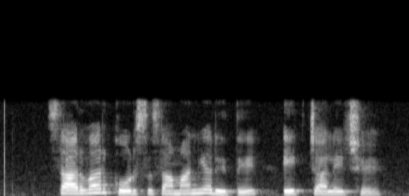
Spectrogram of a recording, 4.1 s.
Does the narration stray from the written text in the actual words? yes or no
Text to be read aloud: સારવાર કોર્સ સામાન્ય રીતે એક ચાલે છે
no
